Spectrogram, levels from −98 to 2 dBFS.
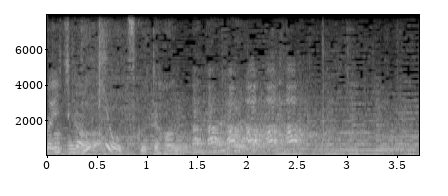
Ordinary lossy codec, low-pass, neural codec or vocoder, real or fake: none; none; none; real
